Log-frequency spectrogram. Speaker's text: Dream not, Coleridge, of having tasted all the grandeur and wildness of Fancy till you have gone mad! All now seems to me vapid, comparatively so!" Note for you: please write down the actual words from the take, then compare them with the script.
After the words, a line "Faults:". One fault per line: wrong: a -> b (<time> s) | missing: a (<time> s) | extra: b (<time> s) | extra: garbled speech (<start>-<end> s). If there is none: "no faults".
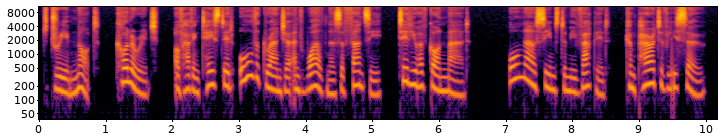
Dream not, Coleridge, of having tasted all the grandeur and wildness of Fancy till you have gone mad! All now seems to me vapid, comparatively so!"
Faults:
no faults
